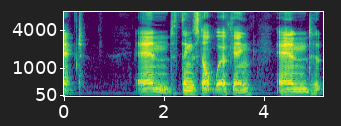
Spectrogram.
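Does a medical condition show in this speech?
Yes: Friedreich's ataxia; genetic, progressive, affects nerves and coordination.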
